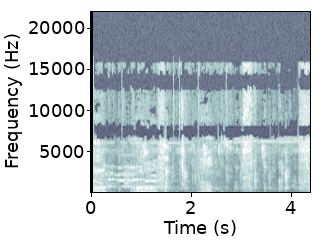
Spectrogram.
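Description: A wild boar gives deep, rough grunts in short bursts about a second apart.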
